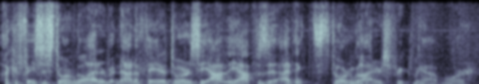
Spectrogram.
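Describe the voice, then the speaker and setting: A male game streamer chats casually during live gameplay, thinking aloud and reading viewer messages out. His voice is fairly high and sing-song, and he talks quickly.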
